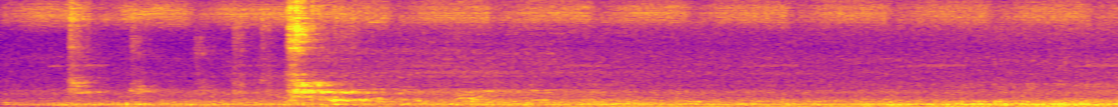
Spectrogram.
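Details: Cricket calling at night during a lightning storm: a thin, steady high-pitched trill with slight pulsing runs unbroken throughout, over a low rumbling background hum, with a brief faint voice near the start.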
